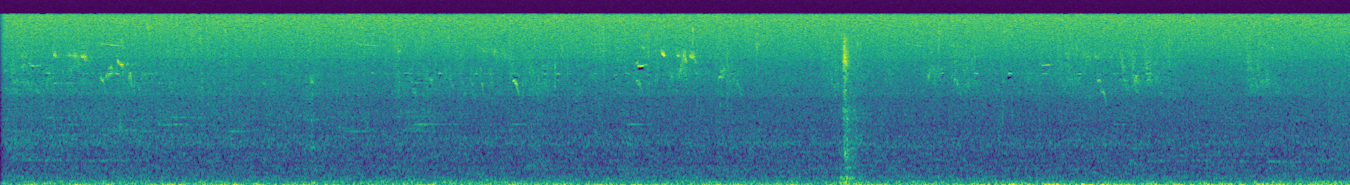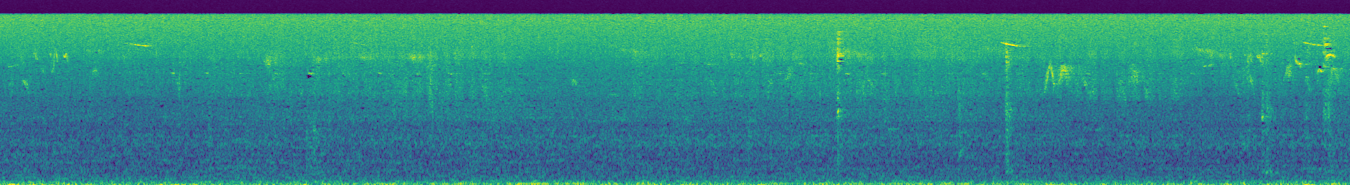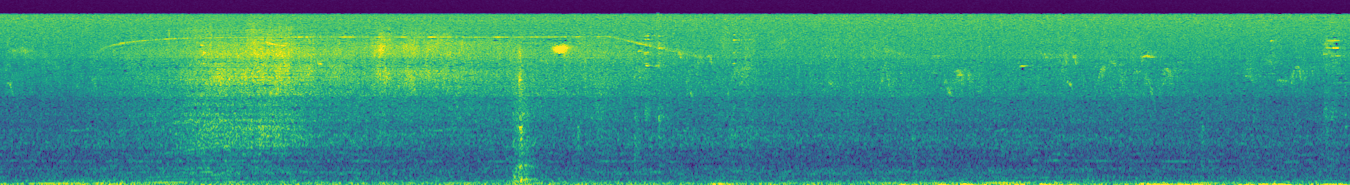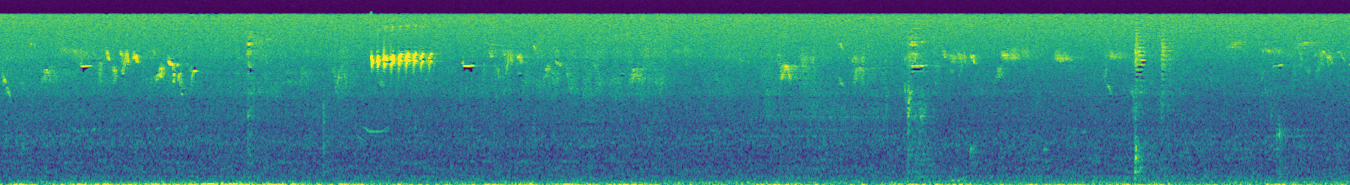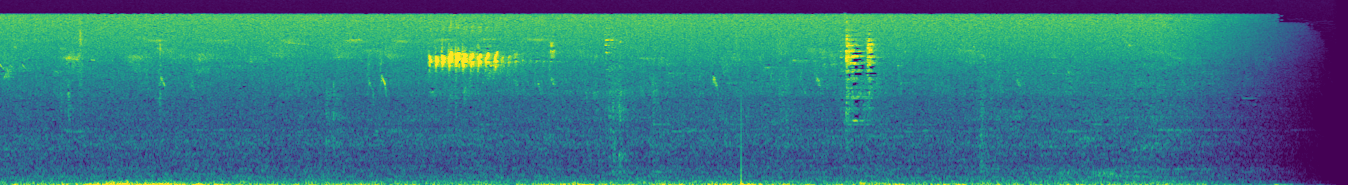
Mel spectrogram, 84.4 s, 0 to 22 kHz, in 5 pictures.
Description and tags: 070317 Hasenhorst Garten Samstagmittag
Quiet morning in the garden of the Hasenhorst, a small, village-like community in the city of Wanne-Eickel/Herne (Ruhrgebiet) near the river Emscher. Digital stereo recording with M-Audio Microtrack 2496.
emscher, field-recording, city, wanne-eickel, garden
